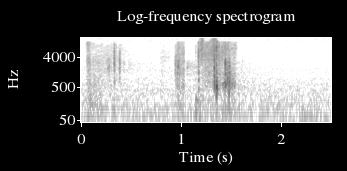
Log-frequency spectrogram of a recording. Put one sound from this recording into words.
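A book page rustles briefly.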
